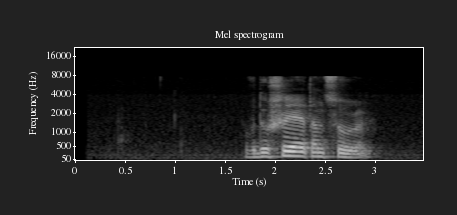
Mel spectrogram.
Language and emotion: Russian, neutral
